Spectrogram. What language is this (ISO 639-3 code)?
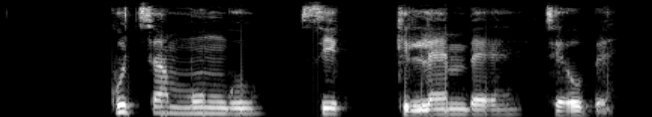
swa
